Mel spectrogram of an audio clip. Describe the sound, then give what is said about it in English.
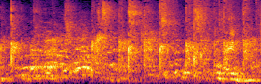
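An audience claps steadily, a dense, continuous patter of many hands that stays fairly loud and even for a few seconds, with faint voices mixed in underneath. “I think they're clapping for the change that's happening.”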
